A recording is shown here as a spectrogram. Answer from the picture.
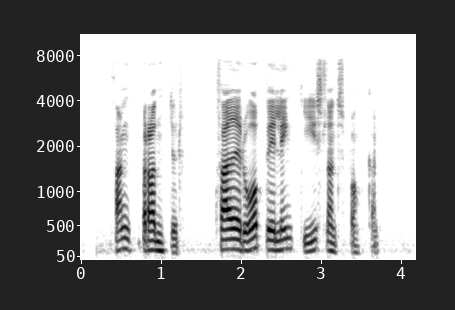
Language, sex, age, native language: Icelandic, male, 13, Icelandic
